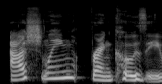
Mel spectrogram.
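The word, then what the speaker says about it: Aisling Franciosi: or not at all Ashling francoi which I did look up and that's the pronunciation apparently she uh has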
